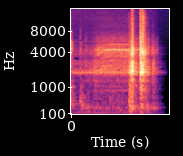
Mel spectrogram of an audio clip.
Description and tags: cd tray, closing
